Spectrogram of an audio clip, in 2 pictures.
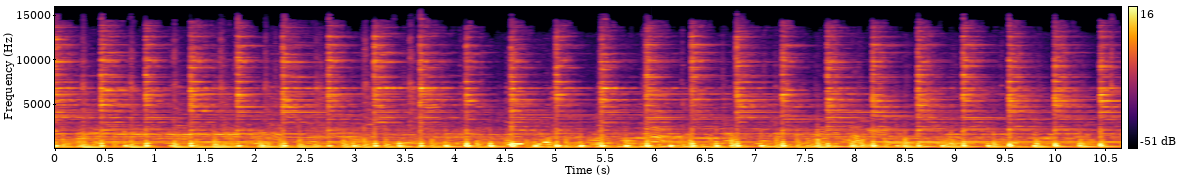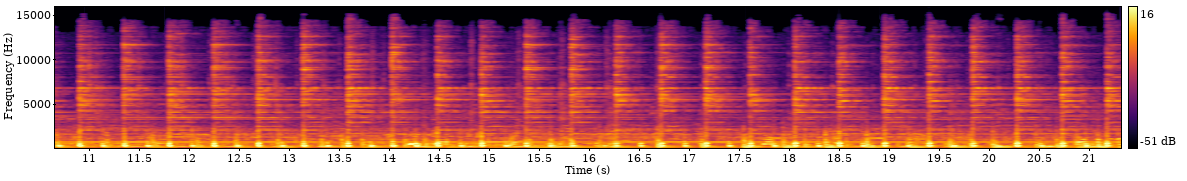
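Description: Traditional Taiwanese temple procession music: percussion struck in a steady beat, about two to three strikes a second, over a held steady tone, with voices of the crowd.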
